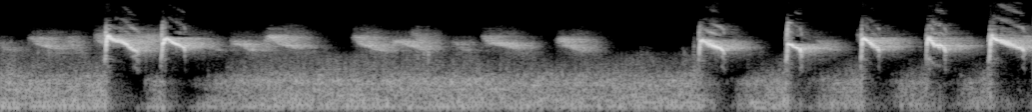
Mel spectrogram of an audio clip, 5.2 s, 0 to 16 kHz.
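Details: Caged Malaysian Oriental white-eye in minor moult, starting to sing while building form, recorded 24 August 2023: high, thin chips and sharp down-slurred squeaky notes in quick bursts, pausing midway, over a low background rumble.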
